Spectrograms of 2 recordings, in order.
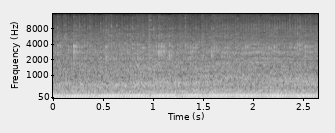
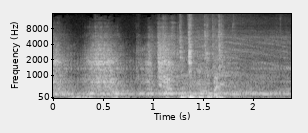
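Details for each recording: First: Farmall H, first start after winter on a cold day with thick oil, now warmed: steady low four-cylinder idle, even with no misses and a brief squeak. Initial roughness cleared and all four cylinders firing. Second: Farmall H first start after winter on a cold early spring day: sluggish, slow dragging crank before a first pop, expected from thick oil; then sputters, idle rough at first but smooths out; slow cranking from thick cold oil.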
